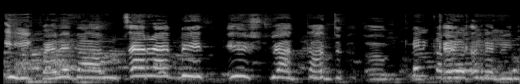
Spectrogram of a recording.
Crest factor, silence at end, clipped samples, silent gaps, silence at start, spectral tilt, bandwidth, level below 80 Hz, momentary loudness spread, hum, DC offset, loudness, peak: 18 dB; 0 s; under 0.1%; none; 0.05 s; -2.5 dB/octave; 11.5 kHz; -64 dBFS; 15 LU; none; under 0.1%; -19 LUFS; -2 dBFS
